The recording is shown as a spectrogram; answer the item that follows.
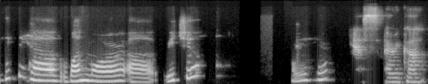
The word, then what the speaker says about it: Richu: I'm Richu. It's Rich with the U. I know a lot of folks actually pronounce it as Rishu or Riku.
